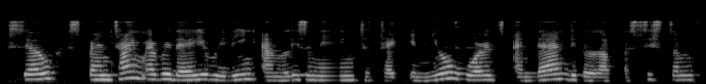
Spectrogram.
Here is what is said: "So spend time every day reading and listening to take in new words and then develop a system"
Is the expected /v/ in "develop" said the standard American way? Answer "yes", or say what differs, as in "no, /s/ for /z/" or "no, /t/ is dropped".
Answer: yes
